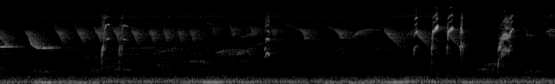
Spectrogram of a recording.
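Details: Lively Sirisiri song for luring birds, showing its varied voice: a run of high descending whistled slurs, scattered clicks, then a quick cluster of sharp bright notes near the end, against steady low rumble.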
